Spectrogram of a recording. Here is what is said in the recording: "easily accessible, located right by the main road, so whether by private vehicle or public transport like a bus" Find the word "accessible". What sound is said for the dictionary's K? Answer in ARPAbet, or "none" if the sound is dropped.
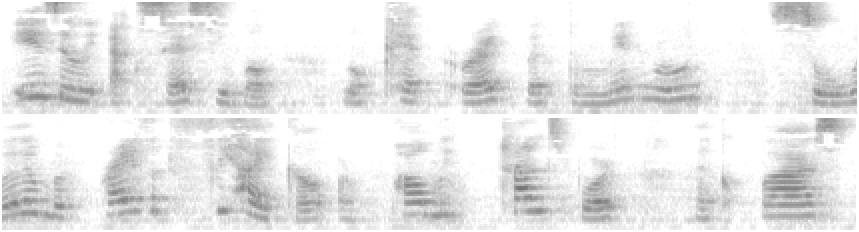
K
